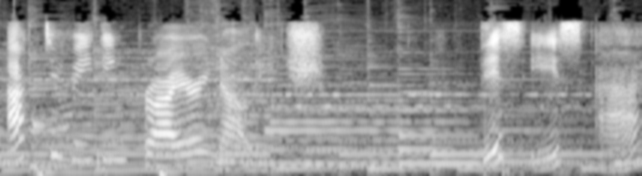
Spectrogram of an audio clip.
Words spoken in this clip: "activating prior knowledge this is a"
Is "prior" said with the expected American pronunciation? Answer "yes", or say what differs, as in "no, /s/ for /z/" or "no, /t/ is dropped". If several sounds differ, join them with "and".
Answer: yes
